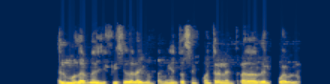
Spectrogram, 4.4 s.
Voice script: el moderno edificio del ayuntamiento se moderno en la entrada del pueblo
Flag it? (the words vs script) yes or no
yes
